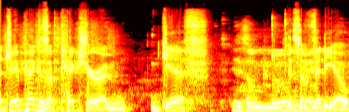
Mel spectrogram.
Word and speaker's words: GIF: he said it's pronounced GIF he literally had to put it's pronounced GIF J if F not GIF G well then why is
